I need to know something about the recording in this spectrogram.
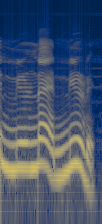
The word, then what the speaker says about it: निर्णय: इसको हम लोग पढ़ेंगे निर्णय देखिए की के बाद आर का उच्चारण हो रहा है तो यह रेप हो जाएगा और तेजी में हो रहा है ठीक है ना निर्णय या निर्णय तो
